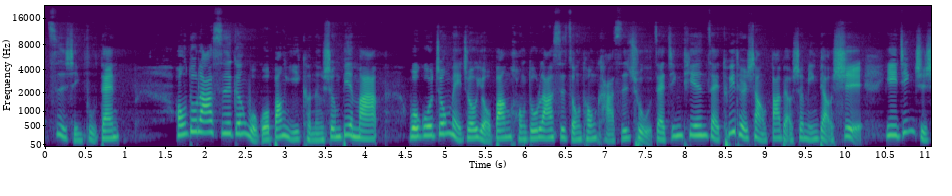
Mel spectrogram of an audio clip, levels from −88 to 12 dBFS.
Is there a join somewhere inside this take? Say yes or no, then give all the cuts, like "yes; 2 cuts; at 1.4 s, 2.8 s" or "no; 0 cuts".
no; 0 cuts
